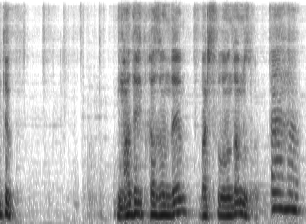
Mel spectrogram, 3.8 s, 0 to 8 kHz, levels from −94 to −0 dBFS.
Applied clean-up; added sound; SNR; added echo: neural separator model SepFormer DNS4.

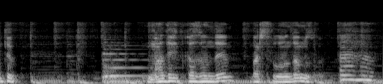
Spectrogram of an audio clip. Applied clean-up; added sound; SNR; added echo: none; Bowed string instrument; 11 dB; reverberation time 0.2 s.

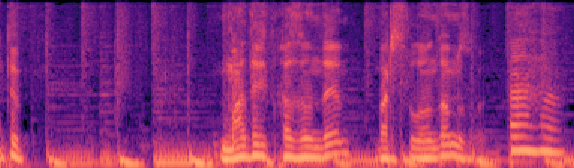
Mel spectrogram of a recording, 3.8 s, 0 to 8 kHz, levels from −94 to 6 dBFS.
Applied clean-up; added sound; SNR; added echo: none; none; none; none.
